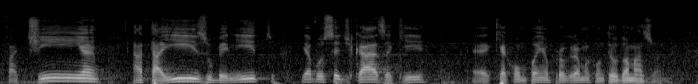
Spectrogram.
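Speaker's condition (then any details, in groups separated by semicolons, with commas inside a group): No condition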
